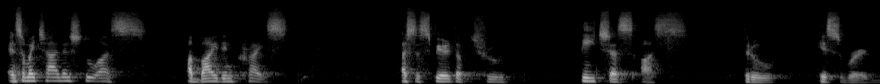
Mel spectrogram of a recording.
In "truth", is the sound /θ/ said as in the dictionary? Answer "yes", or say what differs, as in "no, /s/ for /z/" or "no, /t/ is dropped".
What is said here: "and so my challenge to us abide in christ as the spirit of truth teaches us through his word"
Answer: yes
